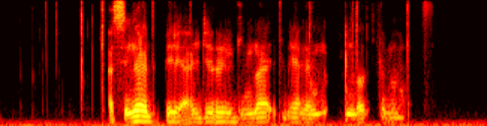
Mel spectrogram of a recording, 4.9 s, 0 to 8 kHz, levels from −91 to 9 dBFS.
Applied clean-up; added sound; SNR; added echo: neural diffusion model UNIVERSE++.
